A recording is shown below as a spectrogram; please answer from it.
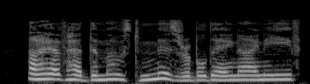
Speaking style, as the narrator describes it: she sighed

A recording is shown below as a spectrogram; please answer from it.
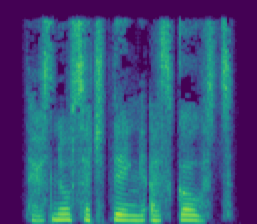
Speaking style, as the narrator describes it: I murmur out loud, my mouth curling up in satisfaction

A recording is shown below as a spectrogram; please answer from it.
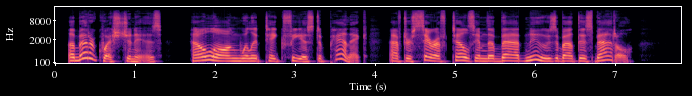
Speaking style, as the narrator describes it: Sunstorm scoffed

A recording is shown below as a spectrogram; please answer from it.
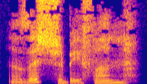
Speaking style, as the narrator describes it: I groaned theatrically and muttered

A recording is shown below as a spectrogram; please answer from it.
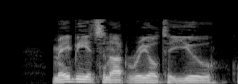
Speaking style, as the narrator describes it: Quentin said a little stiffly

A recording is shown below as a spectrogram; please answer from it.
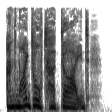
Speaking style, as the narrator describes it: Mab spat

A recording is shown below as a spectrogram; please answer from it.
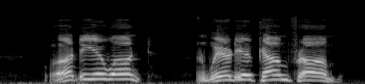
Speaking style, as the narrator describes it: he asked gruffly

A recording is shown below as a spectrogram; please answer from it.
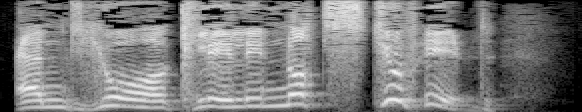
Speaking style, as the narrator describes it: Chains cried with a glee

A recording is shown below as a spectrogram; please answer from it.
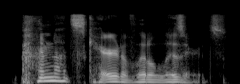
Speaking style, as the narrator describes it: he scoffed

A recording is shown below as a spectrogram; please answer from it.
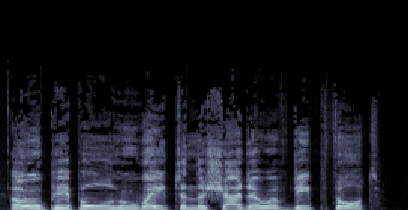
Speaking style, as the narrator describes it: he cried out

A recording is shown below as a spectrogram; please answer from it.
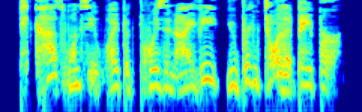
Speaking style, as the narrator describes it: she hissed

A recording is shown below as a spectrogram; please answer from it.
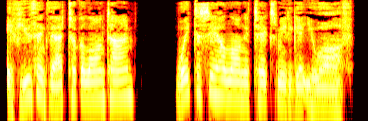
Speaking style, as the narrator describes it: he said in a silky voice

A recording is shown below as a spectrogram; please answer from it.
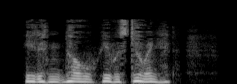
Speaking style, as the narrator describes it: Astrid said in a low, unsteady voice

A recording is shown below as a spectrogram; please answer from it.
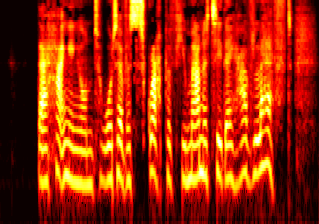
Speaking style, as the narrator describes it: Sibby says, bitterly

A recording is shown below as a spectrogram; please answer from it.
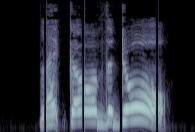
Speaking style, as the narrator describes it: he yells

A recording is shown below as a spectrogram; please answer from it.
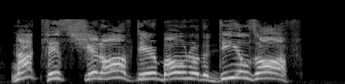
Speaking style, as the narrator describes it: Buck and Coolman were yelling, too

